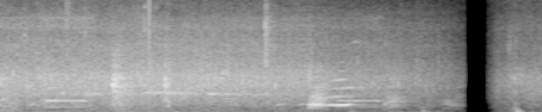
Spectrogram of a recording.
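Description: Outdoor background noise with a few short pitched sounds and one loud, short call about two and a half seconds in. The sound then drops out to silence for a moment near the end.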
